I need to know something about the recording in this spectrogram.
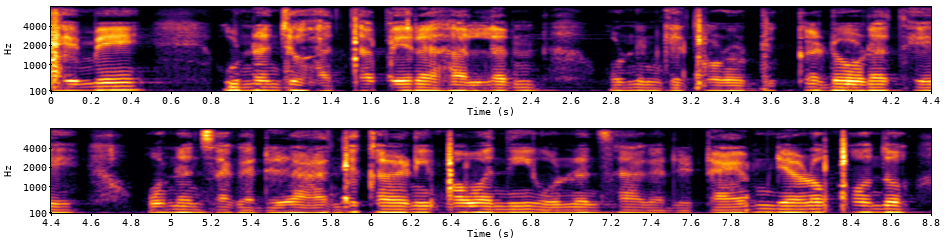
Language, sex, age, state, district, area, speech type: Sindhi, male, 30-45, Gujarat, Kutch, rural, spontaneous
